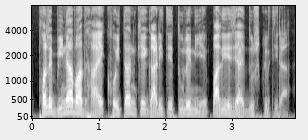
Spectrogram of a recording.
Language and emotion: Bengali, neutral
